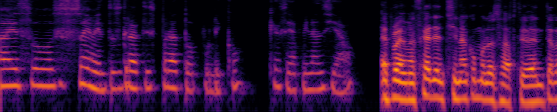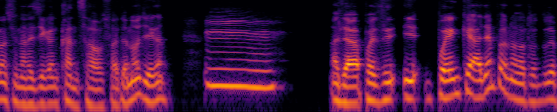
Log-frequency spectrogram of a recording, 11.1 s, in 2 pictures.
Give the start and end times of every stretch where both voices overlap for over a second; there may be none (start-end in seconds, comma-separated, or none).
none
